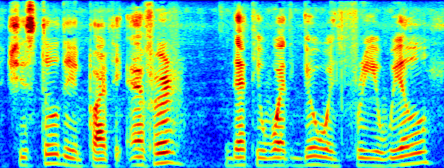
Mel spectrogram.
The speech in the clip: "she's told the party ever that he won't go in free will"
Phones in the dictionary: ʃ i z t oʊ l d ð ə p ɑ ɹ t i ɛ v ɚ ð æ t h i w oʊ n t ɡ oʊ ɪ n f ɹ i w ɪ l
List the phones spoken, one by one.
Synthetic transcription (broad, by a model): ʃ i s t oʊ d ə p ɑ ɹ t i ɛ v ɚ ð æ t h i w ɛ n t ɡ oʊ ɪ n f ɹ i w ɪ l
